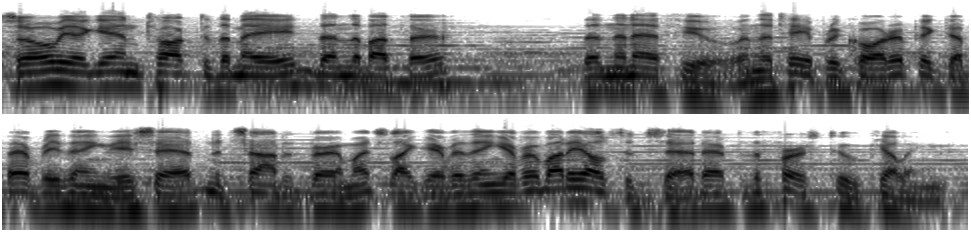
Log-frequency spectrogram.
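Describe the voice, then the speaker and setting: A low-pitched, world-weary private detective voiced by a male actor from old-time radio crime drama. He is calm and dogged and tells his case in clipped first person. The recording is muffled, with music underneath. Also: quick pace, natural voice. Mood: grim, matter-of-fact.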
